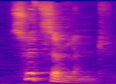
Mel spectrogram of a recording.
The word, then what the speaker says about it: Switzerland: sounds like f Oxford Switzerland Switzerland T is pronounced it's not silent Switzerland you see it's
